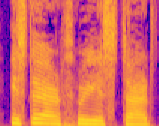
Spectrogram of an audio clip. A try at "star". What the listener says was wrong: star? Star. You're saying start. Star.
